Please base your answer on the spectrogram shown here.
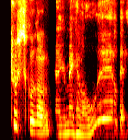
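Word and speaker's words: Tusculum: Estie quirum estum at nona said good good I watch the o and the tusulum is a that is a short u so just tuskulum You're making a little bit long, but okay.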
